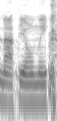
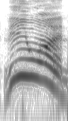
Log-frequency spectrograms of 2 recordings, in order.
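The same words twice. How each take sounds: First: Said in the usual way. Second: Loud, high drawn-out announcer call; fighting game announcer. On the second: Pretend. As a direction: boom it out for the crowd. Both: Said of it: "get my announcer voice on".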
